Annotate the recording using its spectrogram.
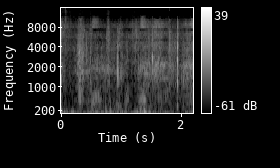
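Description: Footsteps crunching and scuffing on a dry dirt path littered with leaves, a few irregular steps about half a second apart.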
